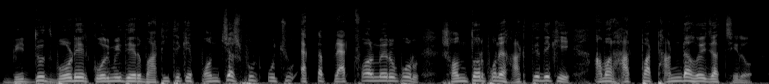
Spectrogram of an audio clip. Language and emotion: Bengali, fearful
